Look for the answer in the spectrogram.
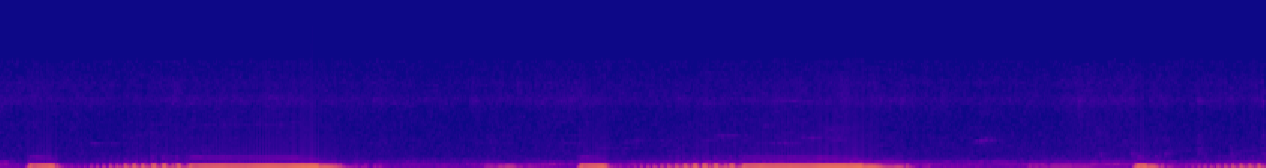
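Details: Puter pelung collared dove, used to lure silent or lazy birds into calling, gives two full coos: a short upward note, a rolling tremolo, then a long steady hooting note, repeated about every four seconds.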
